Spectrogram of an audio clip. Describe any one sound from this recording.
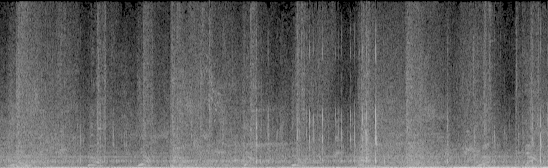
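Fiery explosions burst and crackle.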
